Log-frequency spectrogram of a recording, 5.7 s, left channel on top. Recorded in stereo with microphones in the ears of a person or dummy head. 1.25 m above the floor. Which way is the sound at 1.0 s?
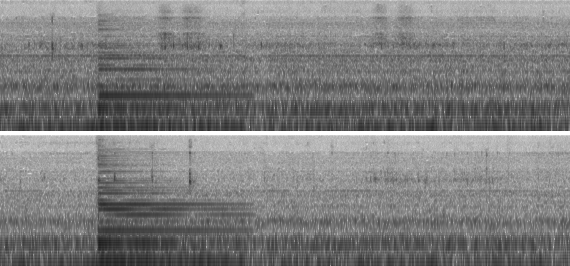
30° right (ahead or behind).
